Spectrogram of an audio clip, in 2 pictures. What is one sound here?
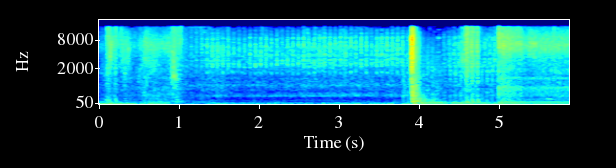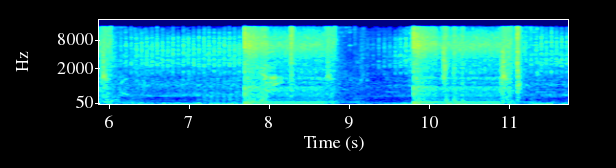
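Machine gun fire rattles in rapid bursts.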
